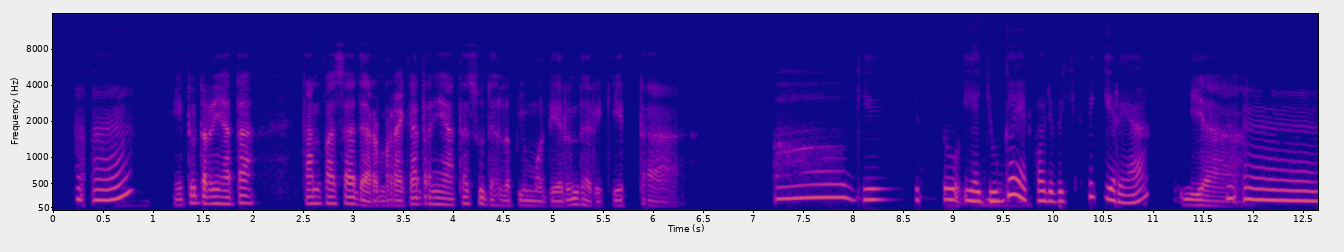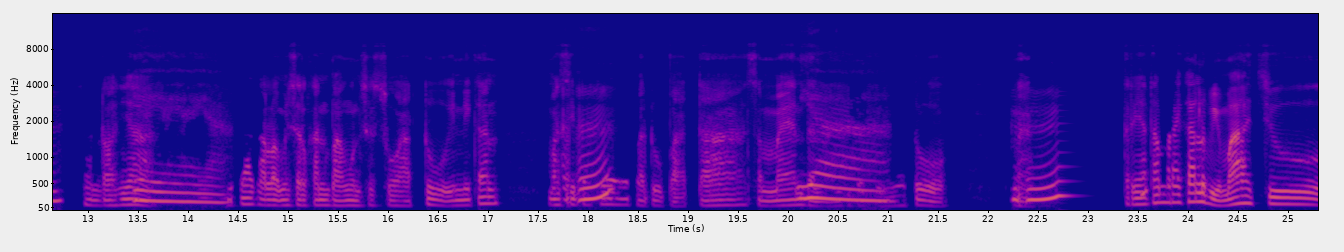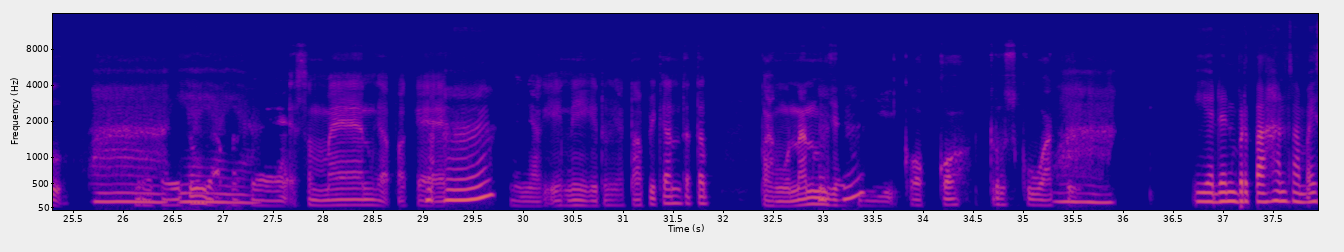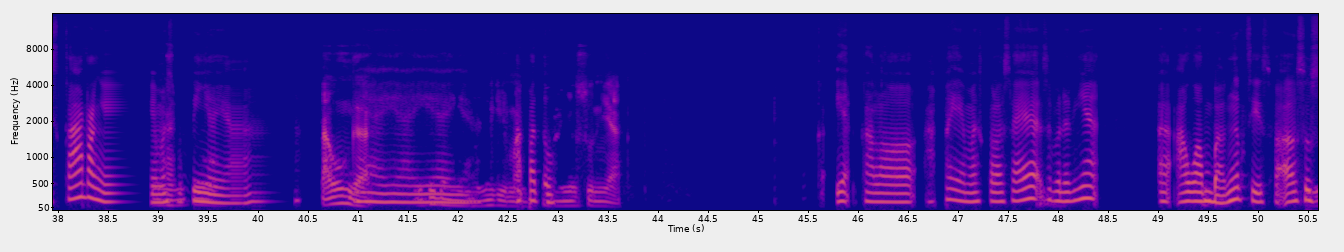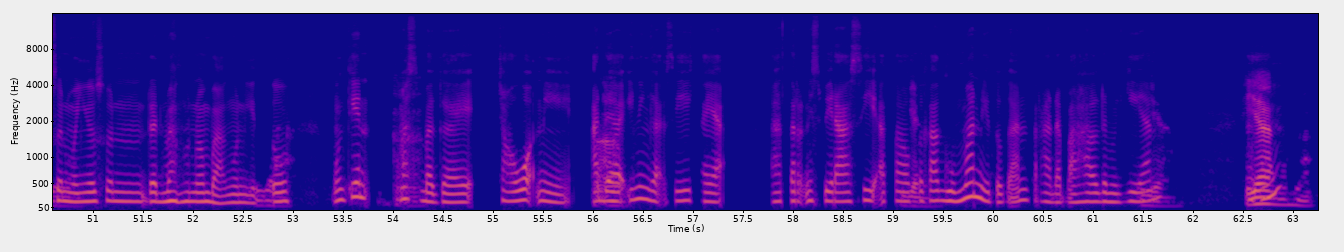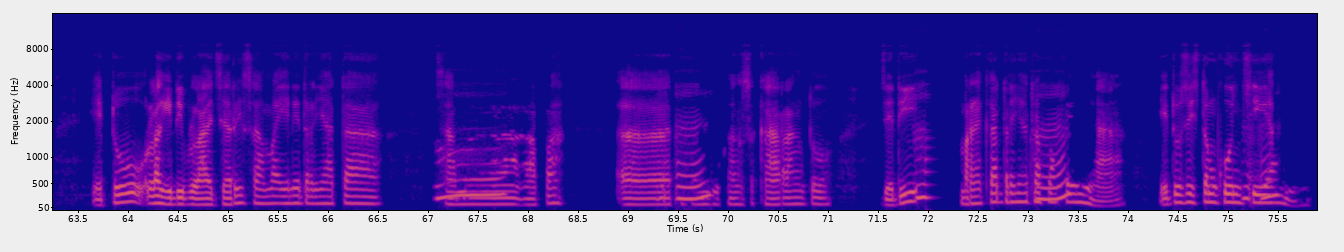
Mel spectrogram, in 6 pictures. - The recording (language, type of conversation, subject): Indonesian, unstructured, Peristiwa sejarah apa yang menurutmu masih berdampak hingga sekarang?
- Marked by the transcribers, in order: distorted speech; tapping; other background noise; laughing while speaking: "bangun"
